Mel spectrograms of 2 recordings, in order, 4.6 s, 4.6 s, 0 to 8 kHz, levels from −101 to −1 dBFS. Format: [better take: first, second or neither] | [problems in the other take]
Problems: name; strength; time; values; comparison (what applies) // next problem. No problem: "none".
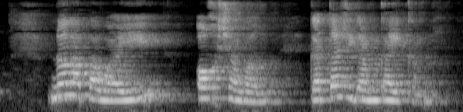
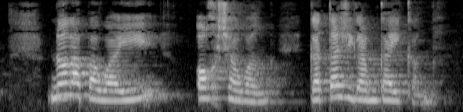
second | room echo; dies away in 0.8 s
